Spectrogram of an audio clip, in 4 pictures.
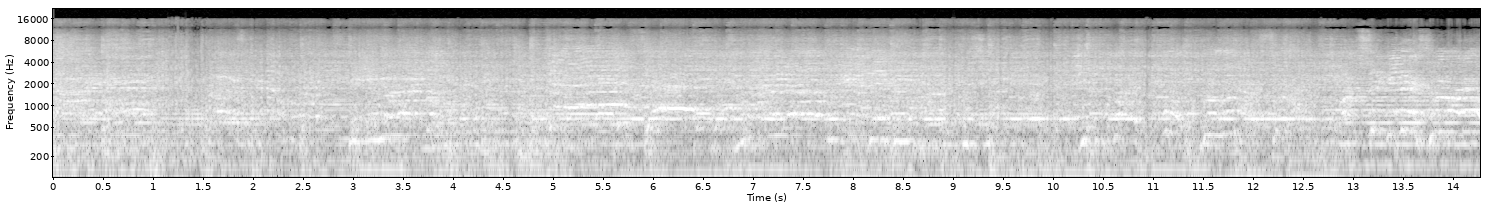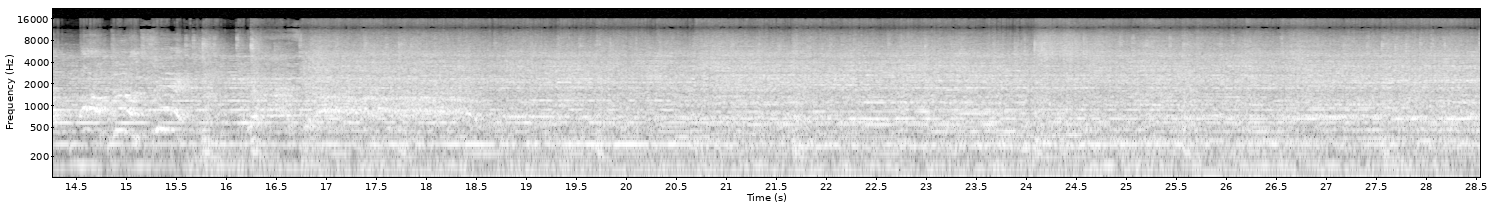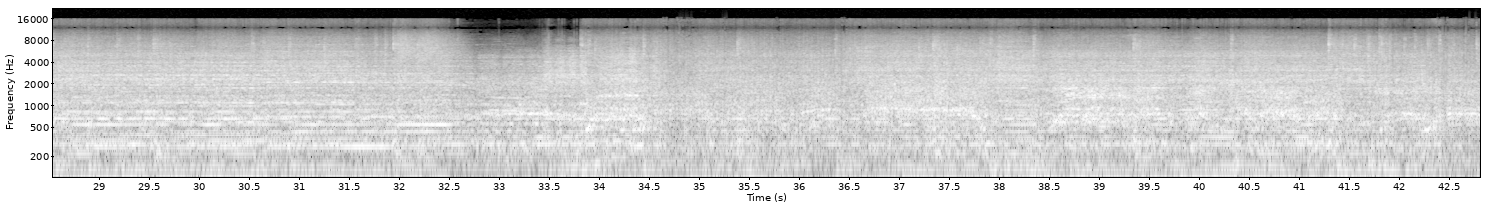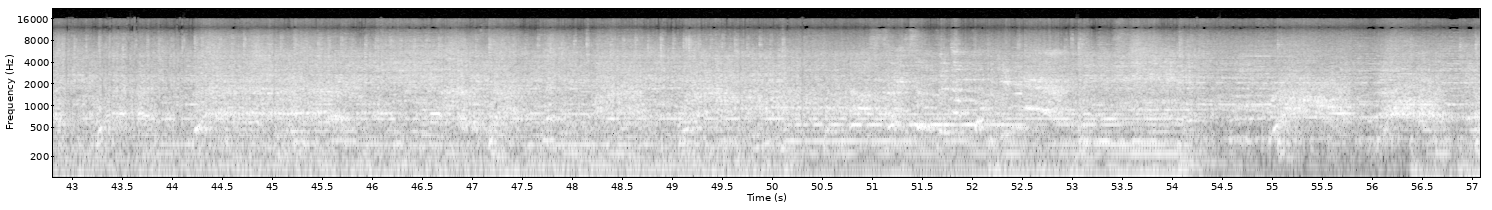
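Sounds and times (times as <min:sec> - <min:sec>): deep bass: 0:00.0 - 0:12.9, 0:15.8 - 0:32.6, 0:33.5 - 0:57.0
heavy rock band playing live: 0:00.0 - 0:57.0.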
